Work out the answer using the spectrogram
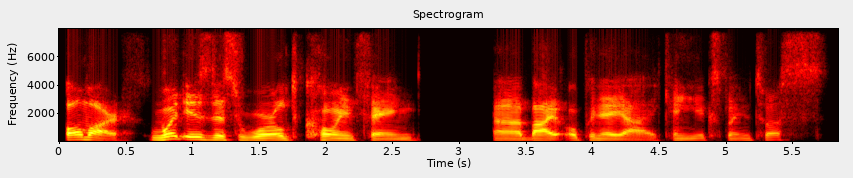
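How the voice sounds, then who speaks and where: A man's voice: medium pitch, a little slow. A man moderates a live online panel in a mid-range voice. He speaks as a host, passing questions around to his guests, with a dry sound free of room echo. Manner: directs questions to guests by name.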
